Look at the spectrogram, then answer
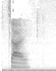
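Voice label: "tsai5", Teochew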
